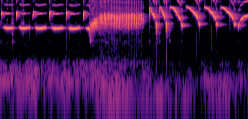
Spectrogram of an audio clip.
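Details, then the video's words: A canary sings to spur young birds into song. Clear repeated high whistles come first, then a harsh buzzy burst, then quick descending swept notes. A low background murmur is present. "PANCINGAN BURUNG KENARI GACOR SEKETIKA BIKIN PAUD NGEROL NGK MAU DIAM"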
